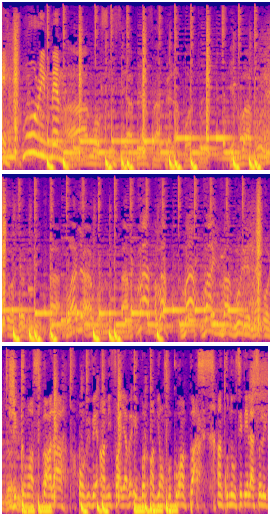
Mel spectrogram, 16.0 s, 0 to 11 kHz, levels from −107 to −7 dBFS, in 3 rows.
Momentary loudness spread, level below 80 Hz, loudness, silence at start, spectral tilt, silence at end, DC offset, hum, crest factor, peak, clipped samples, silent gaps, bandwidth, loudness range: 6 LU; -24 dBFS; -17 LUFS; 0 s; -5.5 dB/octave; 0 s; under 0.1%; none; 16 dB; 0 dBFS; under 0.1%; none; 11 kHz; 2 LU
